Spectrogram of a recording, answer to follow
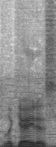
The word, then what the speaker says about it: Legatus: Legatus, is that how it's pronounced? Mm-hmm. Yeah, Legatus.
